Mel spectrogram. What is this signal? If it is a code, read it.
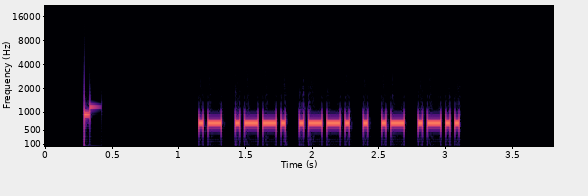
Morse code, heard as a keyed tone, about 36 wpm, 700 Hz. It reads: APPEAL
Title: Sentences from Top 1300 Words - New Word Drill - 35wpm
